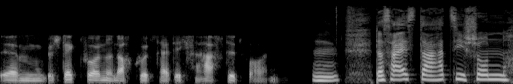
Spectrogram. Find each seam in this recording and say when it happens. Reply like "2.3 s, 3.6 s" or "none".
none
